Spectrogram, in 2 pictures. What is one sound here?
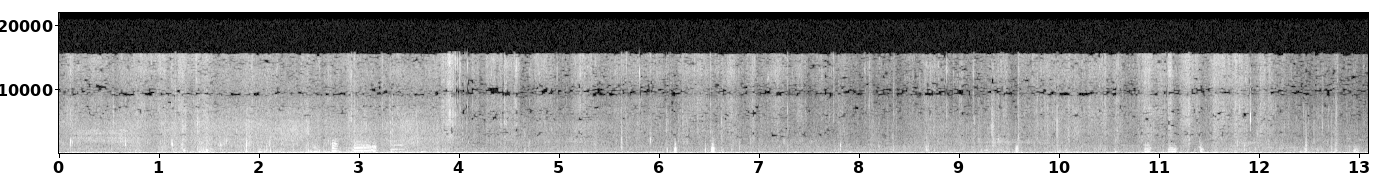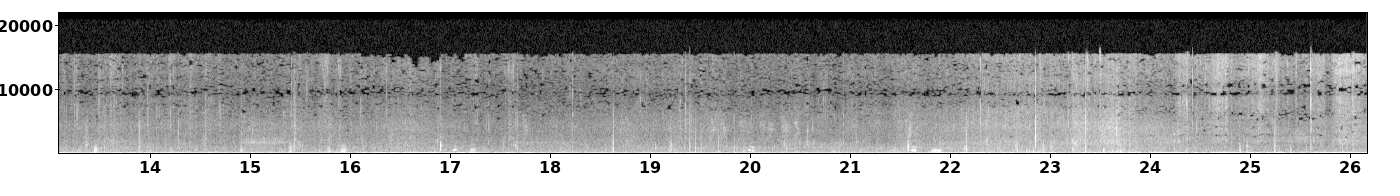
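Chickens scratch and peck in dry grass.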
